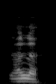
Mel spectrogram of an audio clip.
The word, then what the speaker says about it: Hala: Hala. There we go. Hala's the correct pronunciation.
